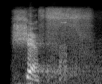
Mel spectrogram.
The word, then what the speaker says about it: chef: The last one, chef. Okay, very good. So the spelling is C-H-E-F and it is pronounced as chef, not chef.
